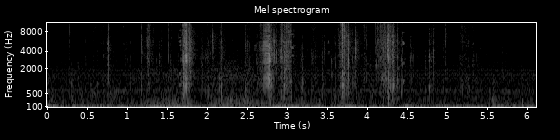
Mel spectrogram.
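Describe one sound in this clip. A foil wrapper crinkles and tears as it is pulled open.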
